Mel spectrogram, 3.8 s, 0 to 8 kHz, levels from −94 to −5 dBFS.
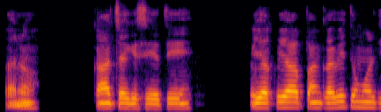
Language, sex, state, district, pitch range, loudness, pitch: Garhwali, male, Uttarakhand, Uttarkashi, 120-140 Hz, -30 LUFS, 130 Hz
